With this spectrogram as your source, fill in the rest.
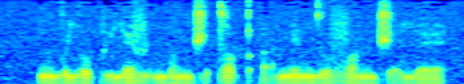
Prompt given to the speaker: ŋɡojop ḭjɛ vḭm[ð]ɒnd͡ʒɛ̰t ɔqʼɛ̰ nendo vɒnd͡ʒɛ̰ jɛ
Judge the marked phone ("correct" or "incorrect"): incorrect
